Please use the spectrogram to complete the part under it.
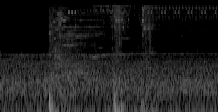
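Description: A phone gives a short electronic chime.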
